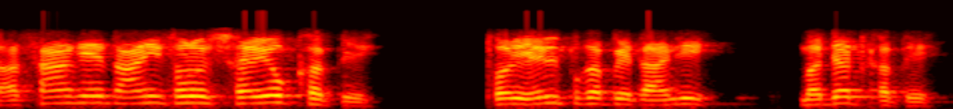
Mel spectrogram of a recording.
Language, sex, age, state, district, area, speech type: Sindhi, male, 60+, Gujarat, Kutch, urban, conversation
